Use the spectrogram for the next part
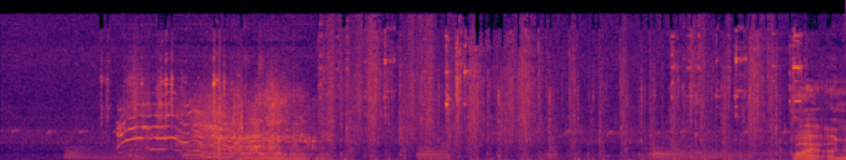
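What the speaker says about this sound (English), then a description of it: "Get on my horse and go." A horse gallops through Southern Mirkwood in a Lord of the Rings video game, its steady clip-clop of hooves running throughout with a loud whinny near the start and another burst at the end.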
